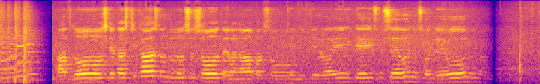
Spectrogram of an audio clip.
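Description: An elderly man chants in a deep voice through a microphone, outdoors.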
